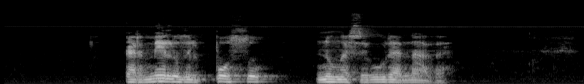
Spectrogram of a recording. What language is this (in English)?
Galician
